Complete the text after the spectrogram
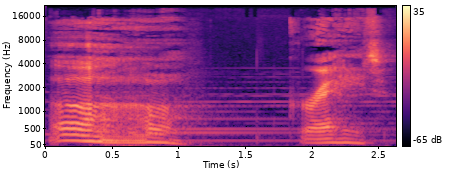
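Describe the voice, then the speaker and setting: A woman playing an excitable, flustered but plucky young technician in a fan audio drama. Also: a bass voice, extremely slow, gravelly, over loud music, heavily acted. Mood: dry, relaxed.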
